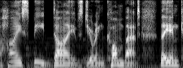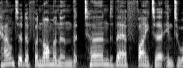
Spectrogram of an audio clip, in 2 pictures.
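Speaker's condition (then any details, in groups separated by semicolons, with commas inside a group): No condition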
